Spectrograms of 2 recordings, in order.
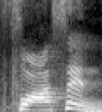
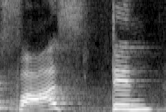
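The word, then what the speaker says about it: fasten: फिर फासन, लिखा क्या है? फास्टिन, फास्टिन, लेकिन हम यहाँ क्या पढ़ने वाले हैं? फासन, फासन।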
